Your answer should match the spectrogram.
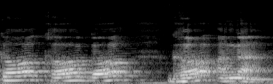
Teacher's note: क वर्ग में आते हैं क, ख, ग, घ, अंग, ये कंठ को स्पर्श करते हैं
